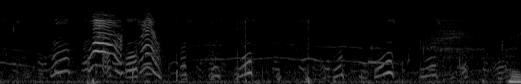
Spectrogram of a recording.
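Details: Newborn puppies of Jig's litter, three days old, give scattered thin upward-sweeping squeaks, one loud pair near the start, while a person speaks quietly and a faint steady tone runs underneath.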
